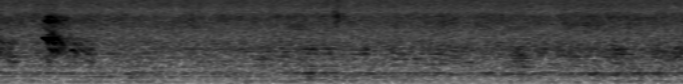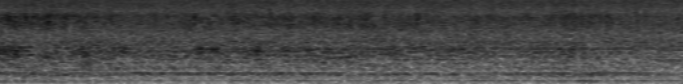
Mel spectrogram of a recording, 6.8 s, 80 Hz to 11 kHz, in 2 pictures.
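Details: Honey bees at a mouse excluder with a restricted entrance on 14 October, a brood-rearing colony bringing in ivy pollen; a steady, dense buzzing hum with a low droning tone, plus one brief louder buzz near the start.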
